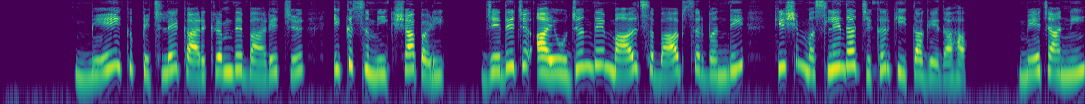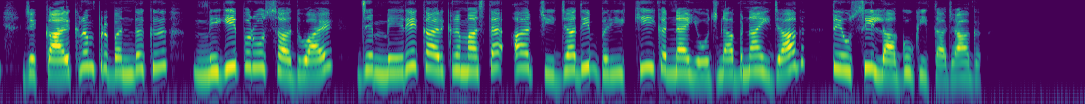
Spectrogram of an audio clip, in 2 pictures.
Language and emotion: Dogri, fearful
